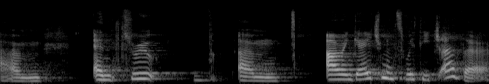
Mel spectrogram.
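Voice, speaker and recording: In a South African accent, a woman talks at a fairly slow pace with ordinary pitch variation. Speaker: literacy education researcher. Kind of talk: lecture.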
